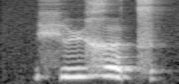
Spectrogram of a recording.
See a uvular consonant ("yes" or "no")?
no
